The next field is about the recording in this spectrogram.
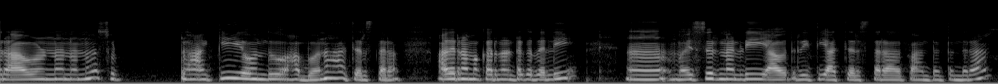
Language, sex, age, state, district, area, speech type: Kannada, female, 18-30, Karnataka, Bidar, rural, spontaneous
